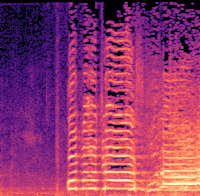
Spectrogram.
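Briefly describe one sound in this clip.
A young boy shouts out loudly.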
